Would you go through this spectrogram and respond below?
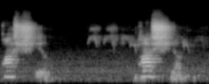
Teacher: it's a two syllable word stress falls on the first syllable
